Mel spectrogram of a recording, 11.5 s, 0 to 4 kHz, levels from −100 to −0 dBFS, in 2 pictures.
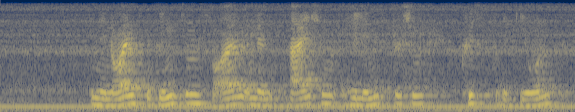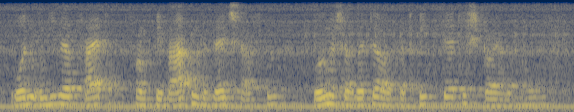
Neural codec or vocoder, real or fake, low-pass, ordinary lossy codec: none; real; 3.6 kHz; AAC, 32 kbps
